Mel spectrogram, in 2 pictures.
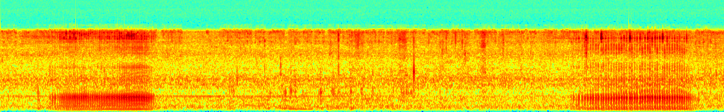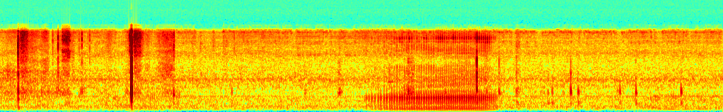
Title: Jack the Pug snores like a champion after learning to swim. (please turn up the volume.)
